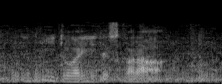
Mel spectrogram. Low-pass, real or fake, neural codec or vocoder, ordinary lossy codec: 7.2 kHz; fake; vocoder, 22.05 kHz, 80 mel bands, HiFi-GAN; none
